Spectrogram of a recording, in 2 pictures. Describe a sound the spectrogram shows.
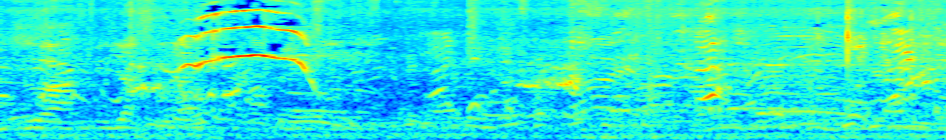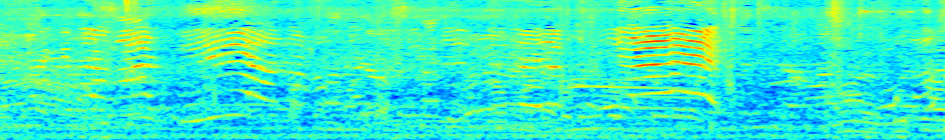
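Young children squeal with shrill cries.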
